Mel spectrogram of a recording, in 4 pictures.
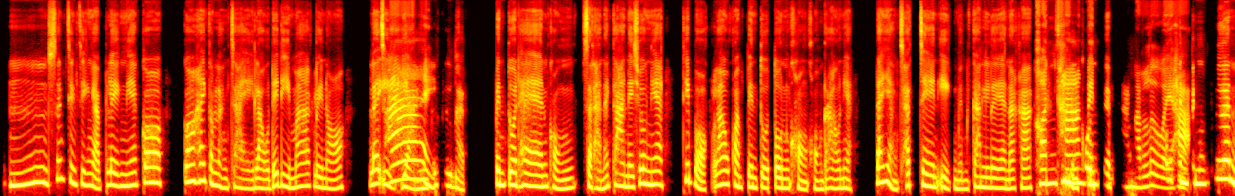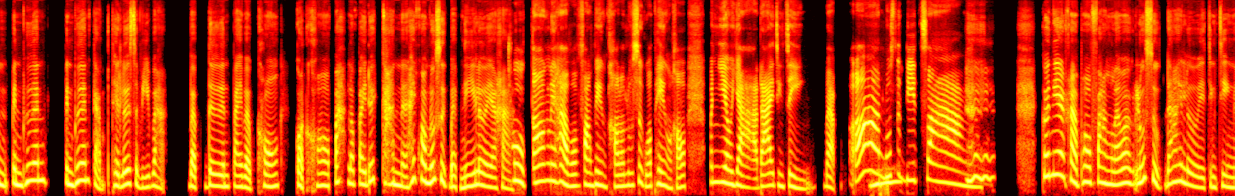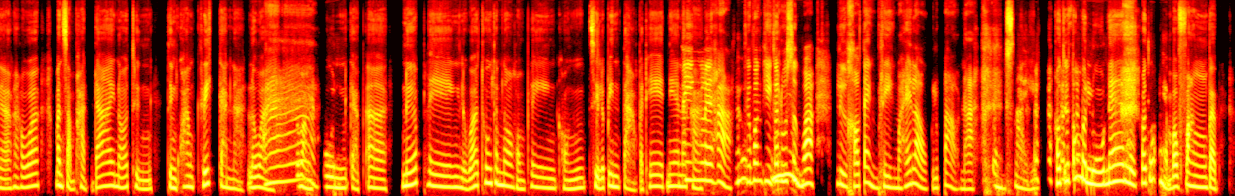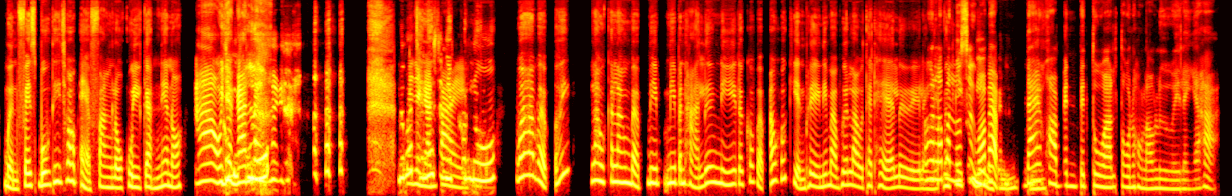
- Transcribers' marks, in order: chuckle; put-on voice: "อา รู้สึกดีจัง"; laugh; other background noise; laugh; laughing while speaking: "เลย"
- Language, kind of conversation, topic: Thai, podcast, เพลงไทยหรือเพลงต่างประเทศ เพลงไหนสะท้อนความเป็นตัวคุณมากกว่ากัน?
